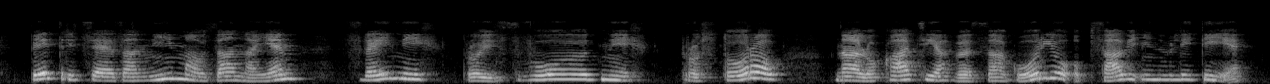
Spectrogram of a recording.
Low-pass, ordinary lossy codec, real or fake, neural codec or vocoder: 19.8 kHz; AAC, 24 kbps; real; none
